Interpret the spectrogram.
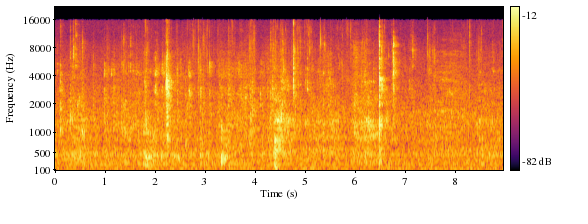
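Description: Fried chicken wings being chewed close to the microphone: scattered crisp crunches and wet mouth clicks, a few louder ones about two, four and a half, and six and a half seconds in.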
